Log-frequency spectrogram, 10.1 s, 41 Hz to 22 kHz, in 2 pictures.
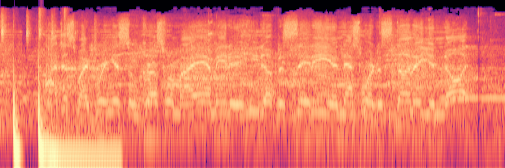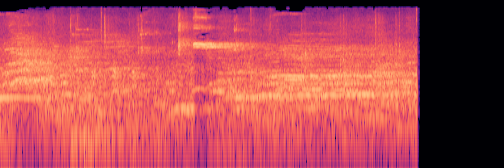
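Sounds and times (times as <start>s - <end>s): voices echoing in a hall: 0.8s - 9.2s.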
